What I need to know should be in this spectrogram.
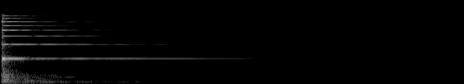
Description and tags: Harpsichord recorded with overhead mics
instrument, stereo, Harpsichord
